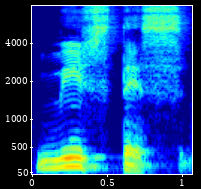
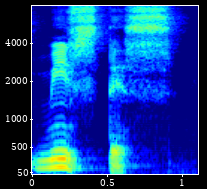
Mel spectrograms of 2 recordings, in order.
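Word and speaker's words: μύστης: Mística viene del griego mistes mistes se pronuncia un poco extraño como la u francesa mixtes misterioso secreto especialmente se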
